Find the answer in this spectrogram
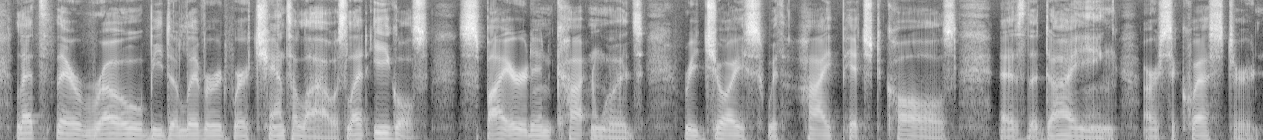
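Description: A man with an American accent and a very deep, low pitch, at a very slow pace with very even loudness and ordinary pitch variation, amid audible room echo. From northern Indiana, US. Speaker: poet. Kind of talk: poetry reading.

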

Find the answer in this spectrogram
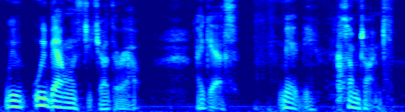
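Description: With lively intonation and vocal fry, a man speaks at a moderate pace. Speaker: radio host. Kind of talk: casual chat. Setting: studio. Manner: casual, hesitant with many fillers.

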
